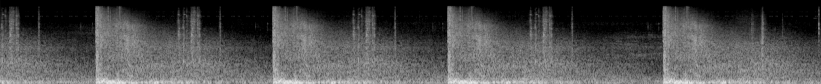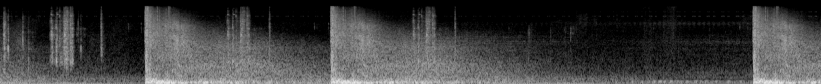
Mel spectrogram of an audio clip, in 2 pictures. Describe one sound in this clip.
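A shotgun fires loud single blasts that boom and echo away outdoors.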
